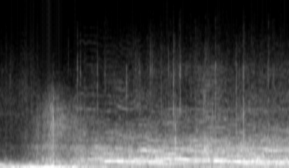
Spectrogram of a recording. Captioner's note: people booing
